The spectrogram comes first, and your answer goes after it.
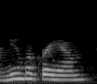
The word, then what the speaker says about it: pneumogram: A PN at the beginning of a word, you only pronounce it as an N, so pneumonia or pneumogram.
